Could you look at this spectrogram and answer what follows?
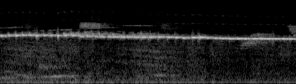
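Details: Ashy drongo singing in full tembakan style: one continuous high, rapidly pulsed trill holding nearly level, slowly sliding slightly lower over three seconds, with a steady low hum behind.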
